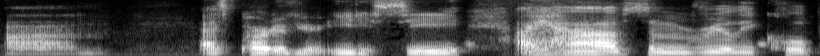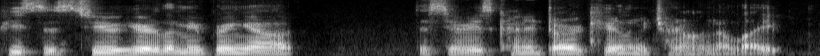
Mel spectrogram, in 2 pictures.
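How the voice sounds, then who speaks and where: Recorded with a dry, close sound and no echo, a man in an unremarkable speaking voice talks at medium pitch and a moderate pace with ordinary pitch variation. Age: 40s. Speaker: crystal carving seller. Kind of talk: casual chat.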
